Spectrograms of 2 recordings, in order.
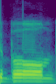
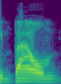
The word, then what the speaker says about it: Baum: It's, it's Andrew Baum, by the way. It's a very difficult name to pronounce. Um, it was probably it? originally Baum, but it's now Baum.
